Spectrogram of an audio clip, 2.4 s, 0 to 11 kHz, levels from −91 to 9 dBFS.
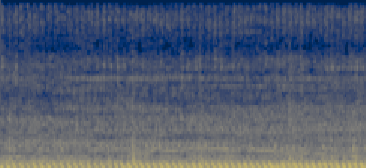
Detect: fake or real real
